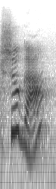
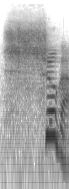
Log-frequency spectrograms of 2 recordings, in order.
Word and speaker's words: sugar: You spell it S-U, but you pronounce it as if it were S-H-U, okay? Sugar, as if it were sugar, okay?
